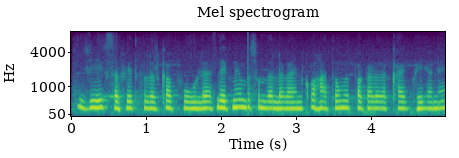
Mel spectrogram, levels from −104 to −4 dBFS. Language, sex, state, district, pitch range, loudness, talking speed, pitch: Hindi, female, Chhattisgarh, Balrampur, 190-205 Hz, -21 LUFS, 250 wpm, 195 Hz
